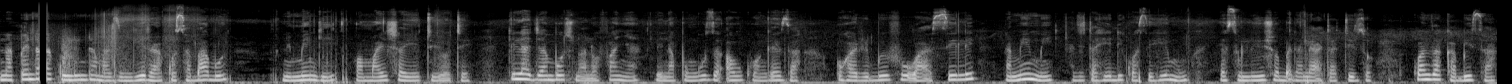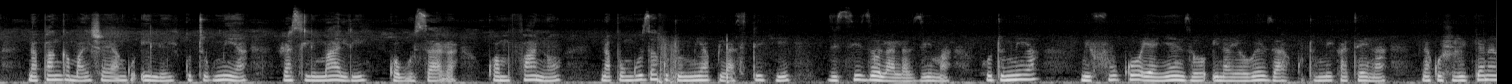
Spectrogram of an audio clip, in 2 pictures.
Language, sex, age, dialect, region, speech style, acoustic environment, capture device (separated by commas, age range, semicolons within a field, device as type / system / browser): Swahili, female, 25-34, Kenya - Nairobi Sheng-influenced, Kenya, happy, nature, mobile / Linux / Chrome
